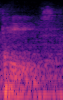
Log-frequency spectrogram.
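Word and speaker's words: Toews: ago Tuesday evening the man is denn Dennis Taves it's uh spelled t o e WS but it's pronounced Taves t a v s at the present time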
